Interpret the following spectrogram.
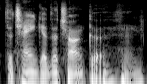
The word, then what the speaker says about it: Tachanka: I know it's Tachanka. Great. I love to hear the official pronunciation, but yeah, or the pronunciations of all the operators around the world.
